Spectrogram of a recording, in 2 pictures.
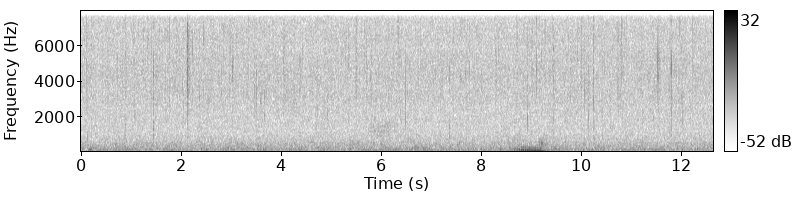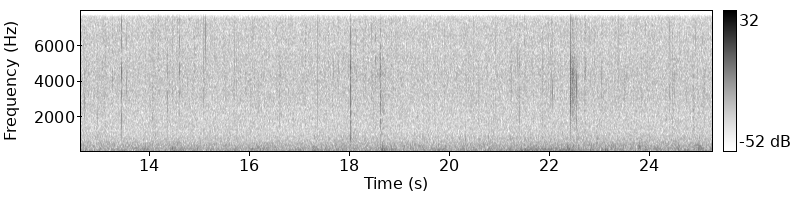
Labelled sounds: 5.9	6.2	humpback whale, 1.1 to 1.3 kHz

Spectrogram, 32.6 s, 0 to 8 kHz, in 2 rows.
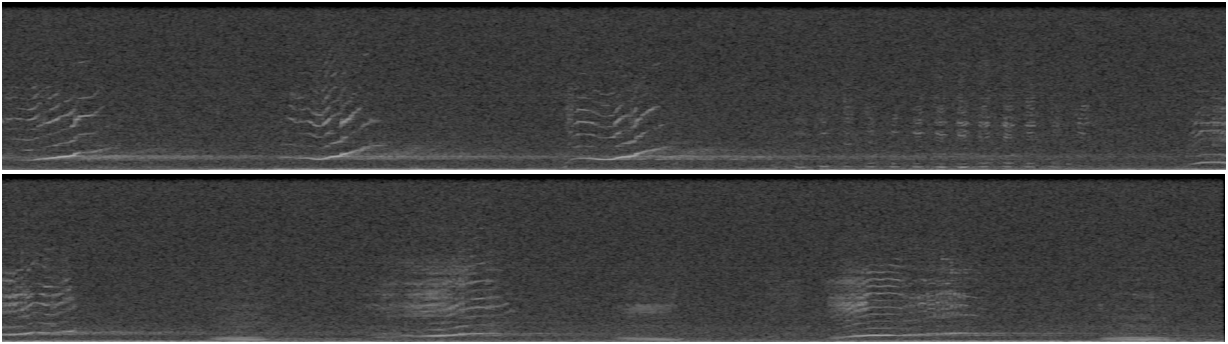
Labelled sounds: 0.0	1.6	humpback whale, 0.80 to 3.8 kHz
3.8	5.2	humpback whale, 0.80 to 3.1 kHz
7.6	9.0	humpback whale, 0.80 to 3.8 kHz
15.9	18.0	humpback whale, 0.80 to 3.5 kHz
21.7	23.0	humpback whale, 1.5 to 3.8 kHz
24.6	25.1	humpback whale, 1.3 to 1.8 kHz
27.4	28.5	humpback whale, 1.3 to 3.4 kHz
29.0	29.4	humpback whale, 1.2 to 2.4 kHz

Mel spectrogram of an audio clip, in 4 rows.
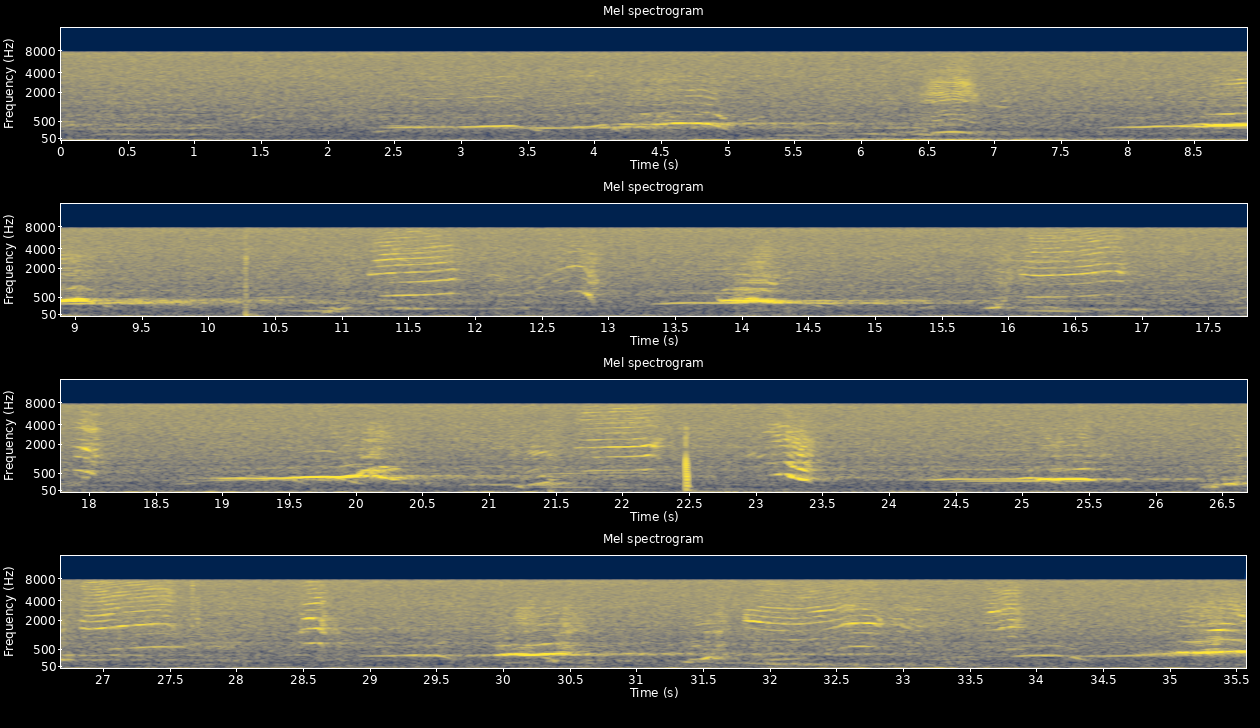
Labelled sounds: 3.0	3.3	humpback whale, 1.6 to 1.8 kHz
4.6	4.9	humpback whale, 1.5 to 2.3 kHz
6.4	6.9	humpback whale, 1.3 to 3.0 kHz
8.6	9.1	humpback whale, 0.80 to 2.9 kHz
11.2	11.9	humpback whale, 1.1 to 4.5 kHz
12.6	12.9	humpback whale, 1.9 to 2.3 kHz
13.9	14.3	humpback whale, 0.80 to 1.3 kHz
16.1	17.9	humpback whale, 1.4 to 7.0 kHz
19.6	19.9	humpback whale, 1.4 to 1.6 kHz
21.6	22.3	humpback whale, 1.2 to 7.1 kHz
23.0	23.4	humpback whale, 0.80 to 1.1 kHz
26.8	27.6	humpback whale, 1.1 to 7.5 kHz
28.1	28.7	humpback whale, 1.1 to 6.0 kHz
31.8	32.9	humpback whale, 1.3 to 3.5 kHz
33.6	33.9	humpback whale, 1.3 to 3.2 kHz
35.1	35.5	humpback whale, 0.80 to 1.9 kHz

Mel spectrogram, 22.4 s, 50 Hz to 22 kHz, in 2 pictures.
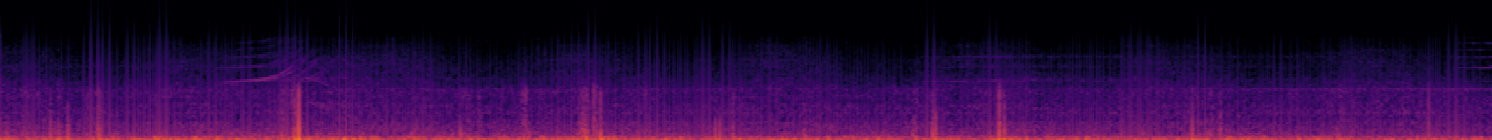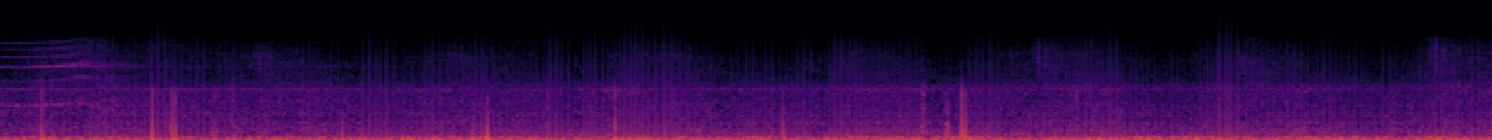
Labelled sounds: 10.9	12.1	killer whale, southern resident, 0.91 to 7.4 kHz

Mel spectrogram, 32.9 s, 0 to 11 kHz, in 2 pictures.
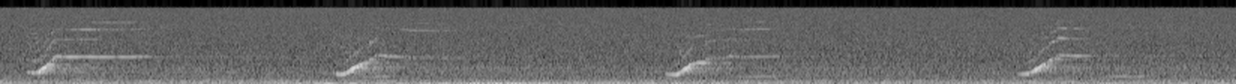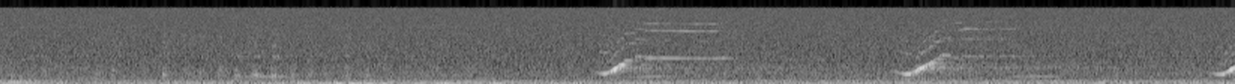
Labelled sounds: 0.4	1.8	humpback whale, 0.80 to 4.4 kHz
4.8	5.9	humpback whale, 0.80 to 4.3 kHz
9.2	10.4	humpback whale, 0.80 to 3.4 kHz
13.9	14.6	humpback whale, 0.80 to 2.4 kHz
24.7	26.1	humpback whale, 0.80 to 4.3 kHz
28.8	29.7	humpback whale, 0.80 to 3.4 kHz

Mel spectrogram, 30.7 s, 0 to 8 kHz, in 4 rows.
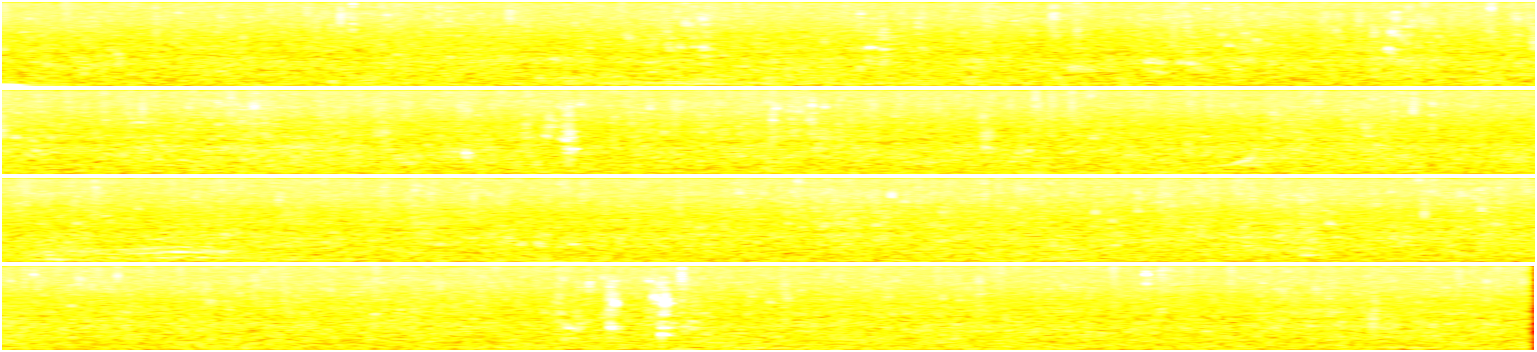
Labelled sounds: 3.4	3.6	water noise, 1.3 to 1.8 kHz

